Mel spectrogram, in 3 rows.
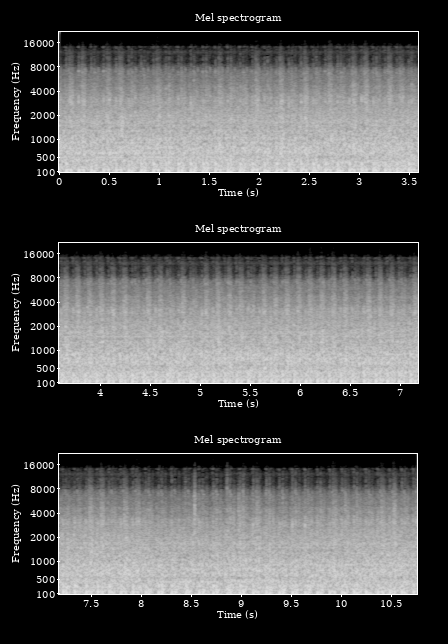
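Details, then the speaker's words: Old John Deere B two-cylinder tractor just started after carburetor float check: steady idle near 170 thumps a minute, slightly uneven; runs a little rough, to be evened out, then good to go. "well the old John Deere V don't run too bad however I didn't need to work on the carburetor and it seems you want to run just a little bit rough got to get that evened out and it should be good to go"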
